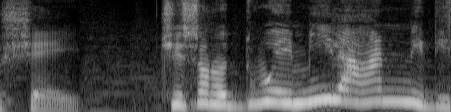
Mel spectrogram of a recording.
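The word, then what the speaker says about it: Chelly: il Canyon de Shay è scritto c h e l l y quindi dovrebbe essere Shelly ma in realtà è pronunciato shei Ci sono 2000 anni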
